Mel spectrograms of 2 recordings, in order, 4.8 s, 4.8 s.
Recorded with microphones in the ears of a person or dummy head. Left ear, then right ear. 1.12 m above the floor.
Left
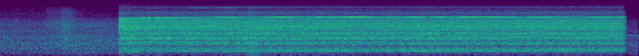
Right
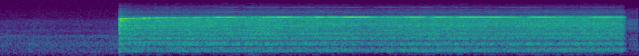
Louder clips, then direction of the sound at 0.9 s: Right 2 dB; 25° right (ahead or behind).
